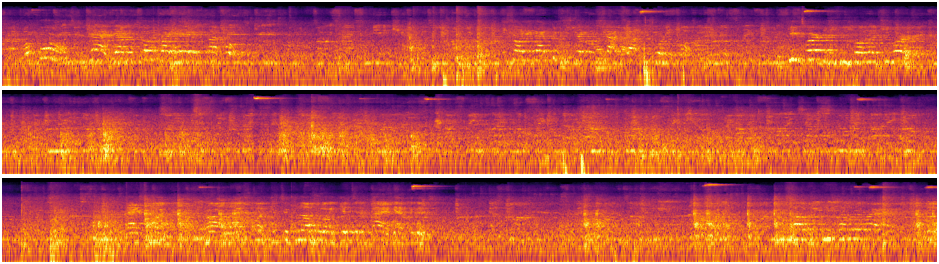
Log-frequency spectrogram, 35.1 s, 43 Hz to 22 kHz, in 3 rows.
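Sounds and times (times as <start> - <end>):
indistinct voices: 0.0 - 35.0.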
